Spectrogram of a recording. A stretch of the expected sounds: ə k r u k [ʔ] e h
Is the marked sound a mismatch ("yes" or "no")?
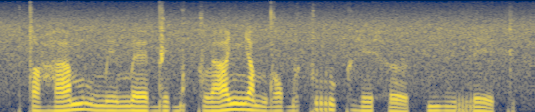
yes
